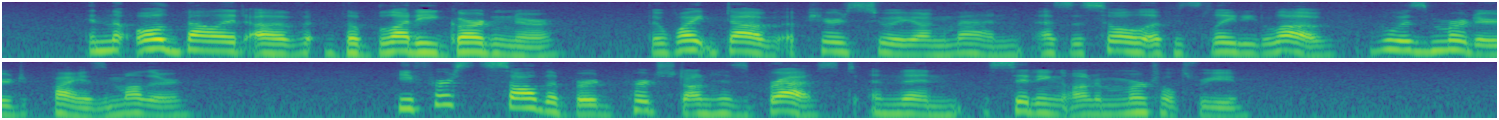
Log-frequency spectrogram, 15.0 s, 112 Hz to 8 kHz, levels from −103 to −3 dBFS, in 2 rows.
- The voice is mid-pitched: Yes, medium, 170 Hz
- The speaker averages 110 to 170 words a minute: No, average, 180 wpm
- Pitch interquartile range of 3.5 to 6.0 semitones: Yes, average, 4.3 semitones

